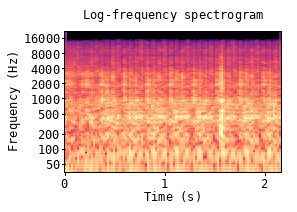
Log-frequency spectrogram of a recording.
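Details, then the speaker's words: 1.5 BMC diesel narrowboat engine just started after glow plug change, raised revs before engaging prop: rough uneven clatter with beats dropping out; misfiring a bit and noisy. "So I've got her on some revs there, and you can hear she just misses a bit. She's a bit noisy"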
